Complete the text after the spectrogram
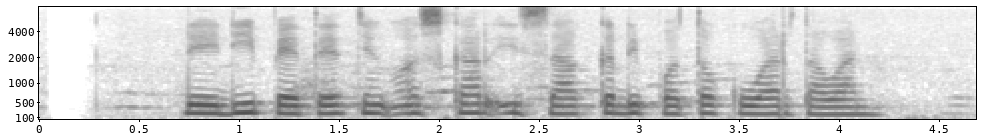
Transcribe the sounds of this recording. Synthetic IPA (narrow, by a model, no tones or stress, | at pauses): dɛdipɛt̪ɛt̪̚d͡ʒɨŋɔskarisakːɨrdipɔt̪ɔkuwart̪awan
